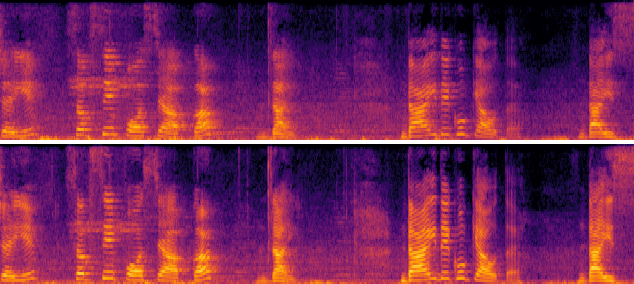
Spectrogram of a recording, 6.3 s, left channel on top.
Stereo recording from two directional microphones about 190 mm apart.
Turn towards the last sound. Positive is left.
turn(degrees=-40)  # may be behind; listen again after turning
